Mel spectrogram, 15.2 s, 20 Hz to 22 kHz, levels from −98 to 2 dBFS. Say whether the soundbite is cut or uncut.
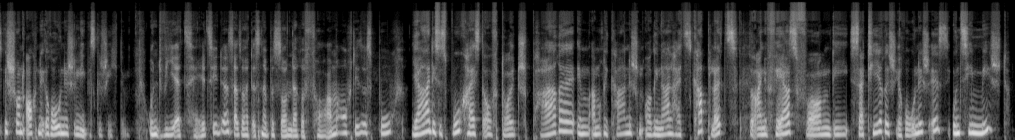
cut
